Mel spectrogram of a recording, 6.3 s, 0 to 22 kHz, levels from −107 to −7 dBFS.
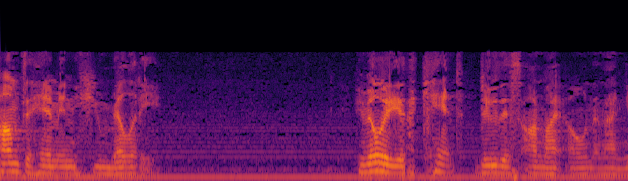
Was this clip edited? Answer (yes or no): yes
